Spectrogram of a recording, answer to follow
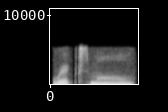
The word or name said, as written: Riksmal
